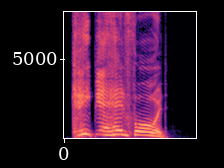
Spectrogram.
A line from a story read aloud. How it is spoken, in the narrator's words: I shouted, coughing as the river dipped and filled my lungs with water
